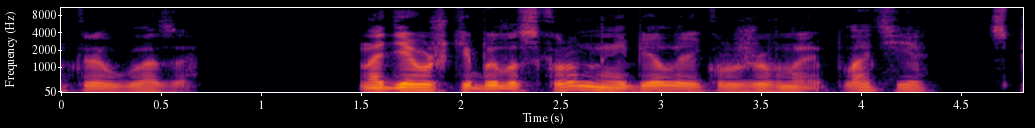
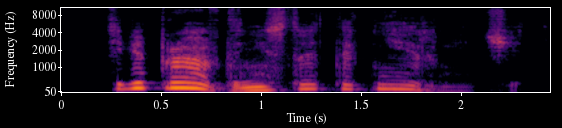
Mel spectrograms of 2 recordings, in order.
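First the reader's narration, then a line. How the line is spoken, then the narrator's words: Sweet purring. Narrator (Russian): сладким голосом промурлыкала она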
